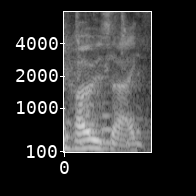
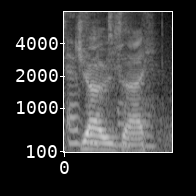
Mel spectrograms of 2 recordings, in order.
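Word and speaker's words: Djose: Okay, so it's Jose. I'll try to remember that pronunciation. I always say Jose, but it's Jose.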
